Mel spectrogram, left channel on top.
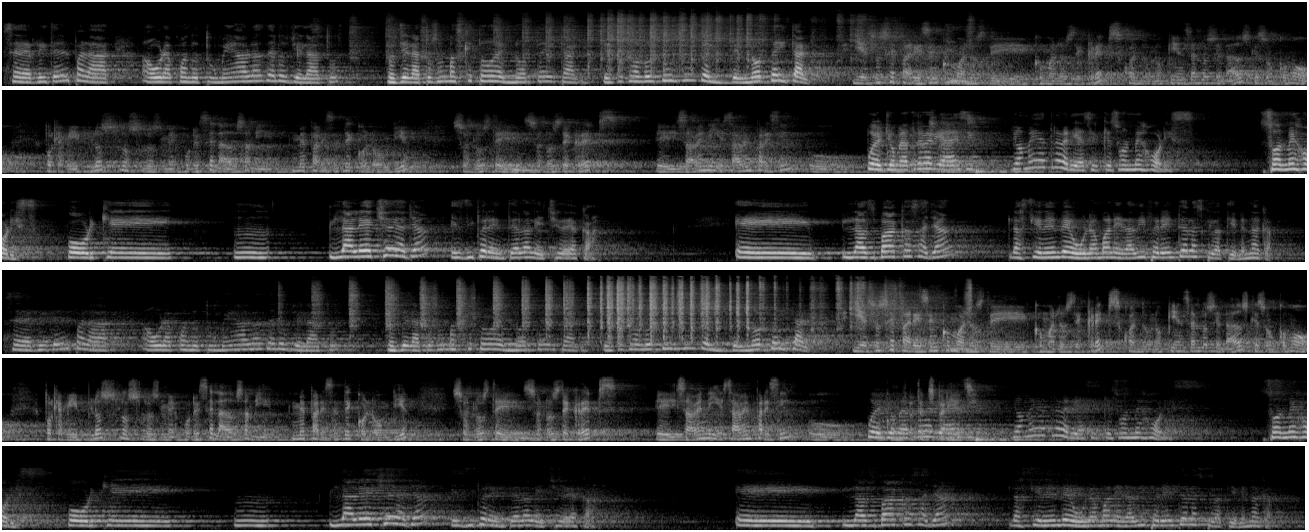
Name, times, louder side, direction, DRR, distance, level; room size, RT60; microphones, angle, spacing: voice 1, 0.0-3.6 3.8-8.1 9.4-9.7 18.1-18.4 21.7-22.8 23.2-25.0 25.6-26.4 26.8-27.8 28.4-28.8 29.4-32.1 33.4-35.6 36.2-38.8, left 4 dB, 60° left, 8 dB, 0.7 m, -25 dB
sound 1, 2.8-3.6 3.8-9.7 10.0-10.1, right 11 dB, 65° right, 0.9 m, -30 dB
voice 2, 8.5-19.2 19.6-21.6 21.9-22.1 22.4-22.8, right 2 dB, 45° right, 6 dB, 1.9 m, -31 dB
29.5 x 16.5 x 7.4 m, 2.4 s
head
